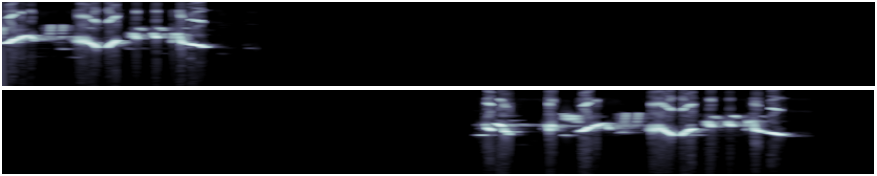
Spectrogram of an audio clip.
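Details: Siberian bunting: two bursts of high, rapid twittering song, each about a second long with quick down-slurred notes, separated by a long silence of nearly six seconds; no other sounds.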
